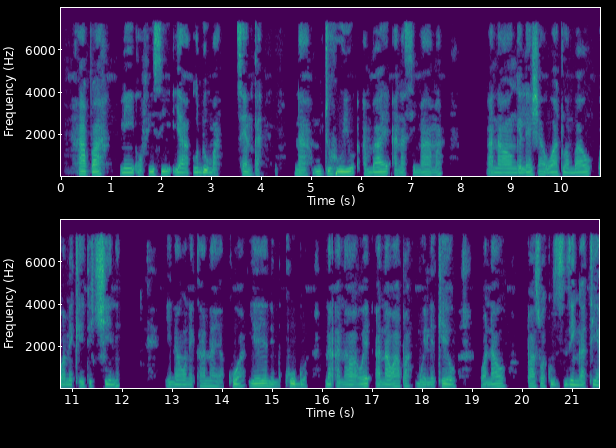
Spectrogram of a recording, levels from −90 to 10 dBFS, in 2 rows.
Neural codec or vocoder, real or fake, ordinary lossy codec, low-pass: none; real; MP3, 48 kbps; 7.2 kHz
